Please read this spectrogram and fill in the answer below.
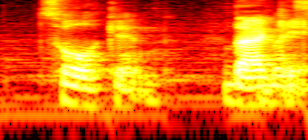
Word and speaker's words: Tzolk'in: Tzolk'in. Tzolk'in.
